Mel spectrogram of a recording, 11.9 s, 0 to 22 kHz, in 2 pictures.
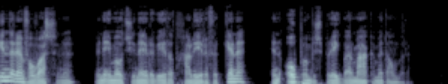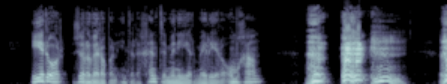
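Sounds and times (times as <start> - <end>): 
speech: 0.0 - 5.5, 6.4 - 11.9
person clearing throat: 10.1 - 11.9.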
